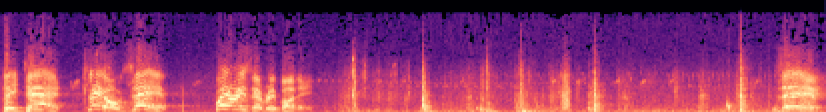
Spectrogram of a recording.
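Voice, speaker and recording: A young actor playing a breezy, teasing gentleman son who loves horses. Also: fairly high pitch, sing-song, moderate pace, noisy background.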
